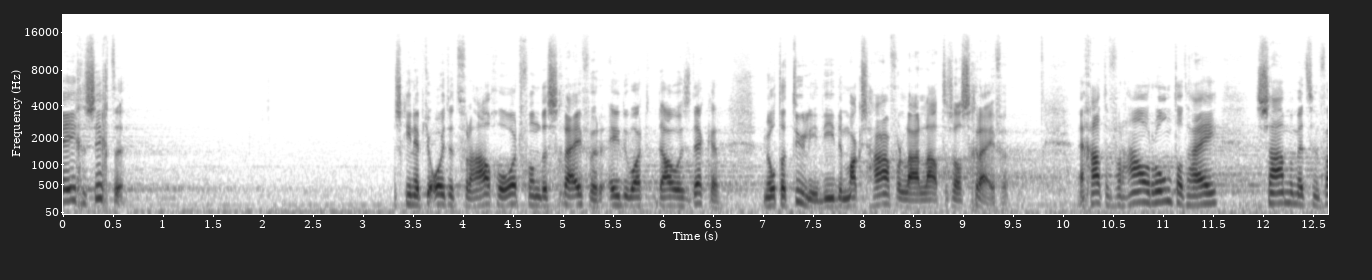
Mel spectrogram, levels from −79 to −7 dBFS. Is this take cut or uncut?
uncut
